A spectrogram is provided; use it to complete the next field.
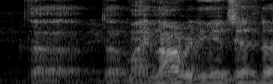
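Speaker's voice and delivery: ordinary talk, nothing marked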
